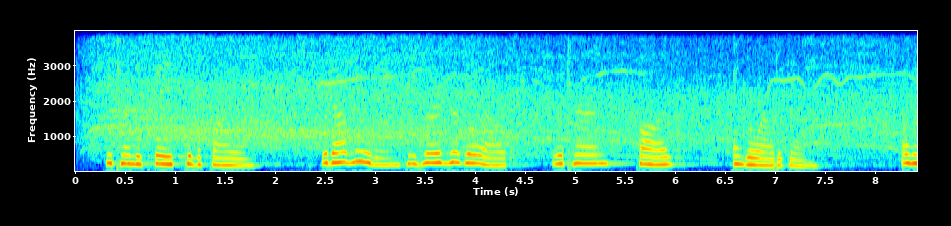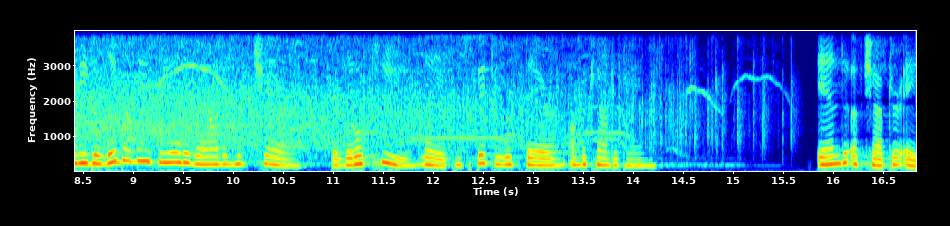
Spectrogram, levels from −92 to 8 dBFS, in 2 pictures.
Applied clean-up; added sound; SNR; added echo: none; Applause / Crowd / Cheering; 14 dB; reverberation time 1.4 s.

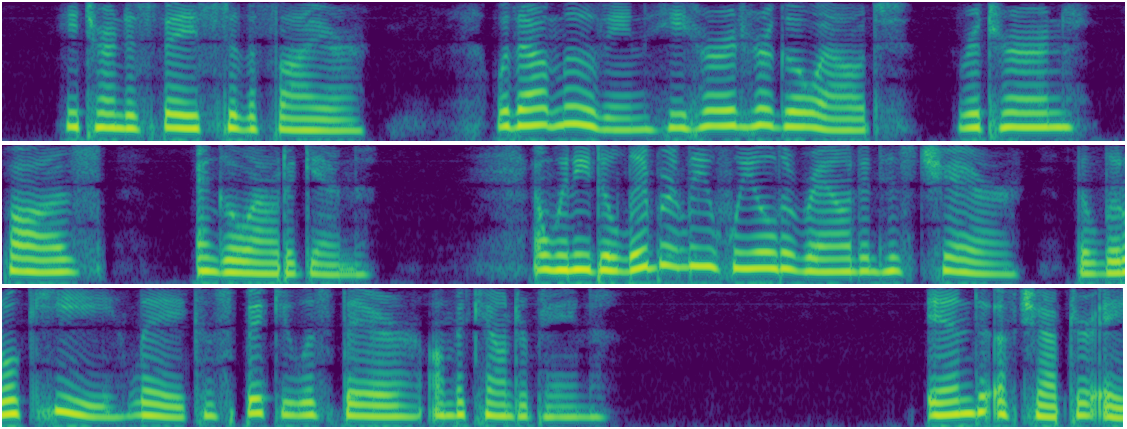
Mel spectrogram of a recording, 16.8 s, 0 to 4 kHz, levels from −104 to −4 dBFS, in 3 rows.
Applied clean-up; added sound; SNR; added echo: none; none; none; none.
